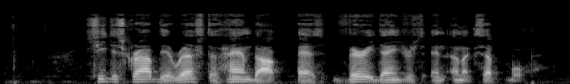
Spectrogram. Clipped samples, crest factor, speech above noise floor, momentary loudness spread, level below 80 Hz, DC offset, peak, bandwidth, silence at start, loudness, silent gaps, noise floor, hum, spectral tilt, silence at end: under 0.1%; 20 dB; 37 dB; 14 LU; -52 dBFS; under 0.1%; -2 dBFS; 11.5 kHz; 0.15 s; -22 LUFS; none; -58 dBFS; none; -4 dB/octave; 0.35 s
